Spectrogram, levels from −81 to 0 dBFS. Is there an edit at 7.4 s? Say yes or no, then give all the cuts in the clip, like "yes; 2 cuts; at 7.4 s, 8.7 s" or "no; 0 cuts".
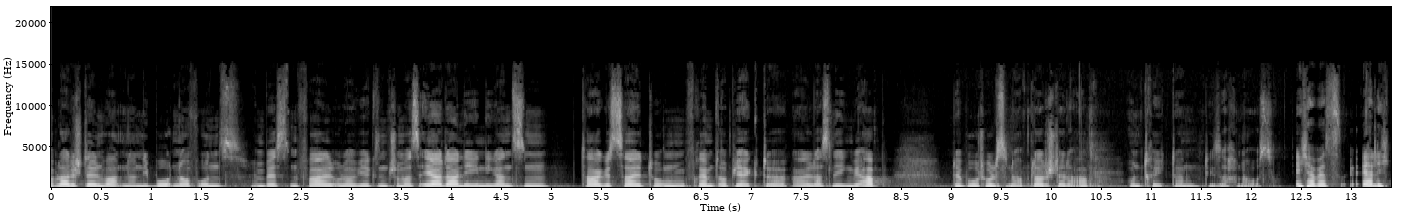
yes; 1 cut; at 7.4 s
